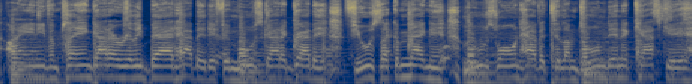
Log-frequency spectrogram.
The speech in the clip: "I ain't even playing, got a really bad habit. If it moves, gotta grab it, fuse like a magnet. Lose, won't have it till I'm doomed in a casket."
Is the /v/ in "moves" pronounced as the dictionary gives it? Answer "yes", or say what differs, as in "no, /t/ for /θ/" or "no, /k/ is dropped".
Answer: no, /v/ is dropped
